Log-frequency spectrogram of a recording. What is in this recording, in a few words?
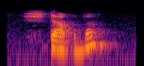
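"starwe", Haut Rhin; medecine; mourir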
